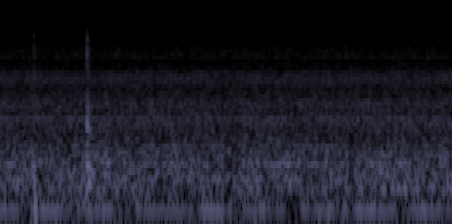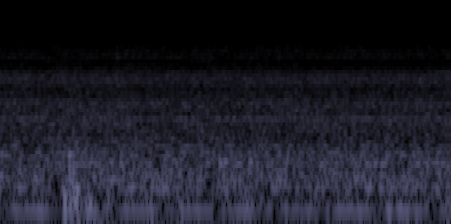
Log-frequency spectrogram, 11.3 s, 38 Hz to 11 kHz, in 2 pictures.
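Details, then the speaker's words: PS4 Pro 1st gen 7015B refurbished with copper shim and pads on south bridge and HDMI-area chip, boost mode, running a taxing game: faint even airy hum, no whine or rattle, nearly as quiet as 3rd gen; normal quiet fan. "as you can see already that the first gen is pretty much just as quiet as the third gen all right I mean they're very close"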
